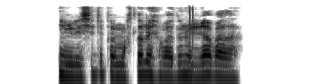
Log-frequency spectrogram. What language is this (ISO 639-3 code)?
pus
